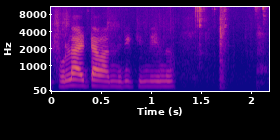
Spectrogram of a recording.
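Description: A woman's voice for about a second, then a few brief crisp rustles as a grey silk saree is shaken and opened out by hand.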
